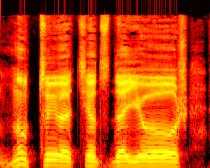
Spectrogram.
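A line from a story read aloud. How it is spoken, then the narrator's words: Loud laughing. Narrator (Russian): расхохотался Бобрик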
